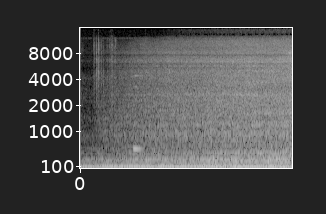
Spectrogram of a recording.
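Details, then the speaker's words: 2013 Porsche Cayenne Turbo, 94,000 miles, no service history, oil overdue: fires up promptly and settles into a deep steady rumble without stumbling or knocking; check engine light on; normal start and idle. "Fires right up though."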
